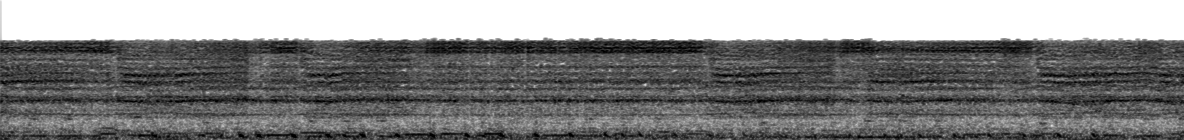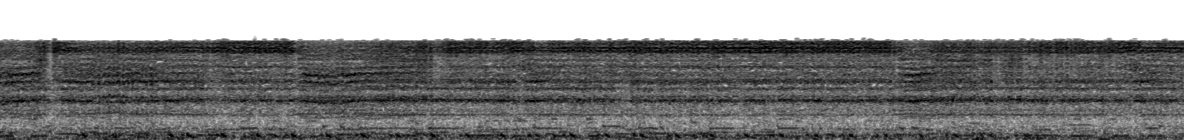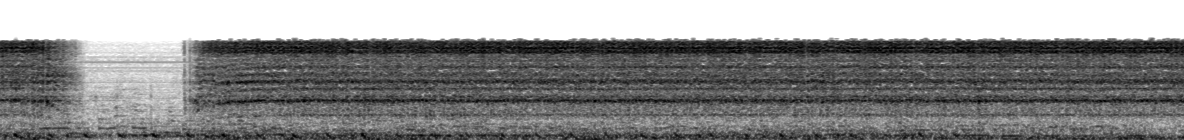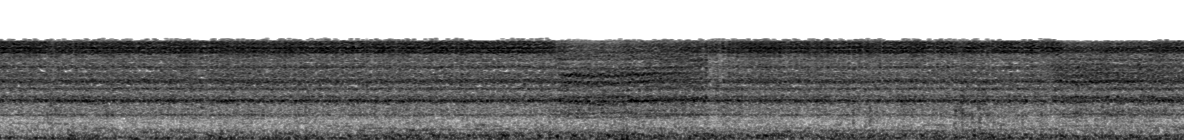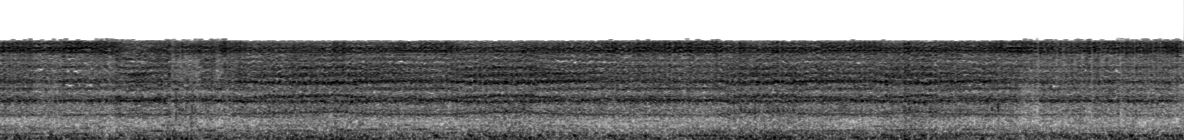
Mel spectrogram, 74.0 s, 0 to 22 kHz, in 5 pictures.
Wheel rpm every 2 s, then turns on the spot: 160, 160, 160, 160, 160, 160, 160, 160, 160, 160, 160, 160, 160, 160, 160, 30, 140, 160, 160, 160, 160, 160, 160, 160, 160, 160, 160, 160, 160, 160, 160, 160, 160, 160, 160, 160, 160.
none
